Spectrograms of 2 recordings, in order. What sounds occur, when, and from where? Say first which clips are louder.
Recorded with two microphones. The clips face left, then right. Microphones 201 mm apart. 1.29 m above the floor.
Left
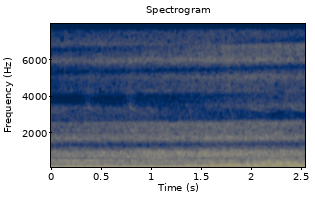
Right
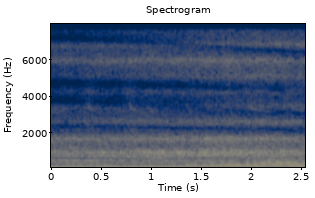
0.0 s a lawn mower: left 4 dB; 15° left (ahead or behind); by 2.6 s 10° left (ahead or behind)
